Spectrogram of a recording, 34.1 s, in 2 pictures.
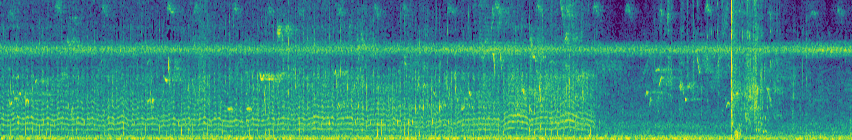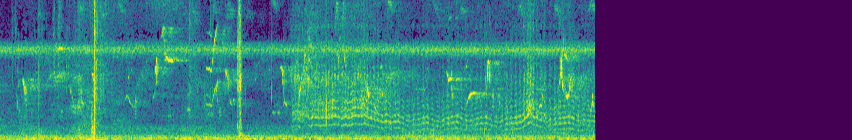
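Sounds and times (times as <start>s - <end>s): high-pitched insect drone: 0.0s - 29.0s.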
